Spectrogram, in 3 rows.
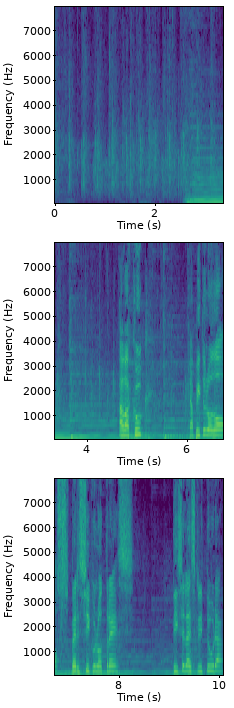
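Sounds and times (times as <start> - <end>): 
audience applauding: 0.0 - 7.0
speech: 4.6 - 5.3, 6.0 - 8.3, 9.1 - 10.0.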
